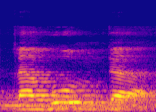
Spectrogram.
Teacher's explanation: Mimnya nggak boleh ditahan lama-lama. Harus lahum da, sukunkan lahum da, langsung masuk kepada huruf dal. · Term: izhar syafawi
